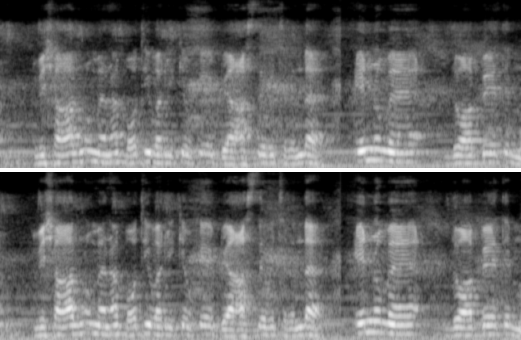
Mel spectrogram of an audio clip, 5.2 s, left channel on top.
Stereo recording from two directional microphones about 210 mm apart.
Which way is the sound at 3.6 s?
35° right (ahead or behind).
